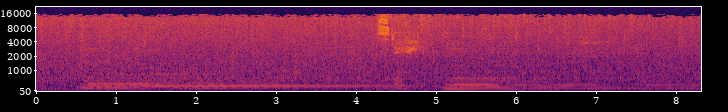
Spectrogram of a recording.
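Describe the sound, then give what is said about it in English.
Steady rain pours down in a dense, even hiss throughout, with low sustained tones humming underneath and a brief higher swish near the middle. “Raindrops roll down Matt's face as they grip each other's hands.”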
